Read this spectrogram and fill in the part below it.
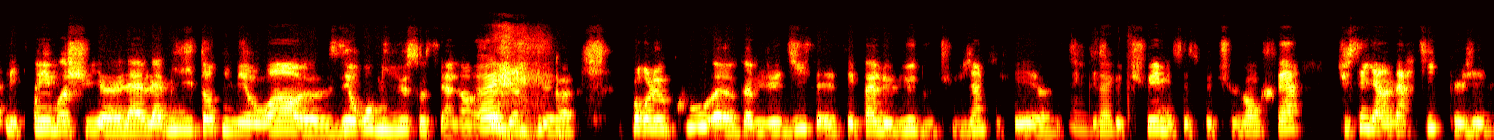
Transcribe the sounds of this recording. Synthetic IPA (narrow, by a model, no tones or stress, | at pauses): mɛwɛmwaʒəʃɥiølalamilit̪ɑ̃t̪̚nymeʁoɛ̃øzeʁomiljøsɔsjalɛ̃ɛbjɛ̃sɛøpuʁləkʰuøkɔmʒəd̪isɛsɛpaləljød̪ũt̪ʰyvjɛ̃kʲifɛøkʲi̥fɛsəkətt̪ʰyɛmɛsɛsə̥kət̪yvøɑ̃fɛːʁ | t̪ysɛjaɛ̃naʁt̪iklkəʒey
